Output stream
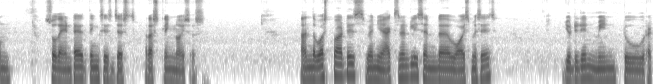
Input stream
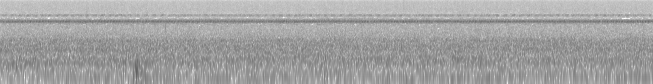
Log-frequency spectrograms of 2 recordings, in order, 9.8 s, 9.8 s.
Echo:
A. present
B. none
B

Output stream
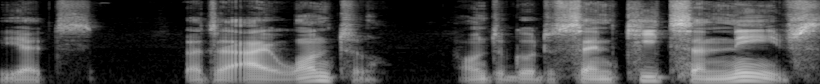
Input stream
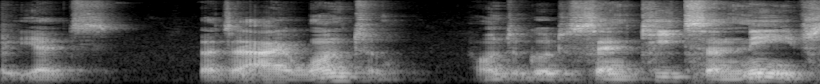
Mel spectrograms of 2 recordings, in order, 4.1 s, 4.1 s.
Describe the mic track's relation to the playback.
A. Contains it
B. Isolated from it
A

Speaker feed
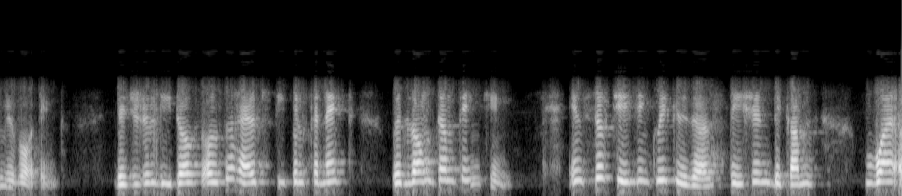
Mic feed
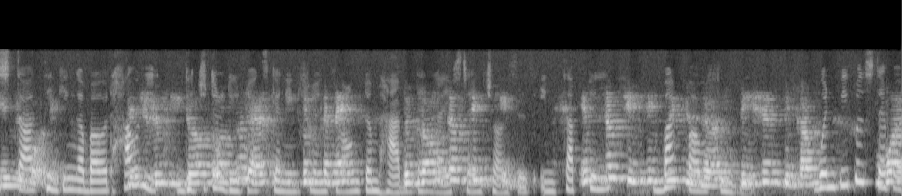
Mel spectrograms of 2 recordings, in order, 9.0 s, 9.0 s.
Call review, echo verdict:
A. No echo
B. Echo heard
B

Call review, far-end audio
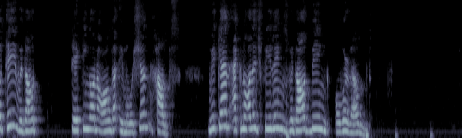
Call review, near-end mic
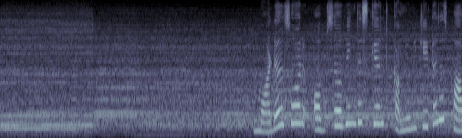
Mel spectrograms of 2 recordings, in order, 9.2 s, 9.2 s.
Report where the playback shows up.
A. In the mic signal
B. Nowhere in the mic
B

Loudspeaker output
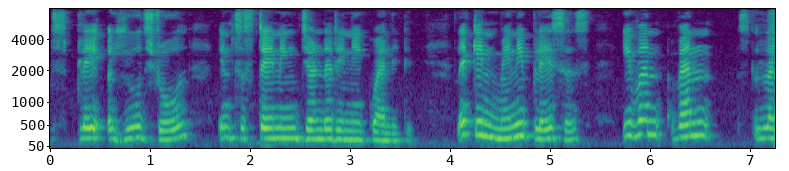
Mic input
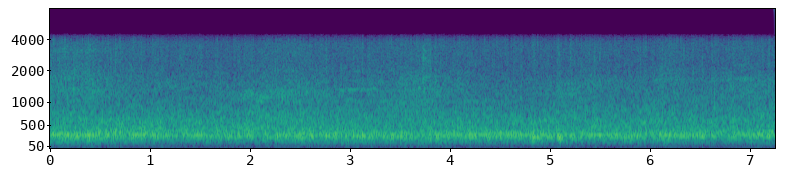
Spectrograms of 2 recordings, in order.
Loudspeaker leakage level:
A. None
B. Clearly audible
A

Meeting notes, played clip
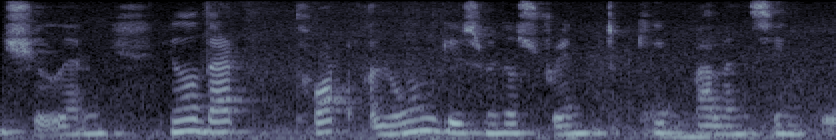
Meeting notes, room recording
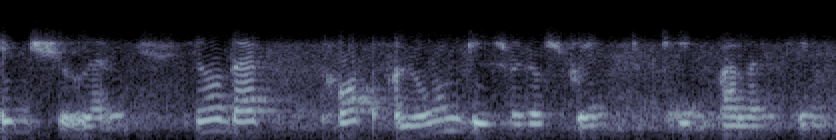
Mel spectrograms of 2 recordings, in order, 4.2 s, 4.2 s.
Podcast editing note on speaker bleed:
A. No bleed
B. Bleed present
B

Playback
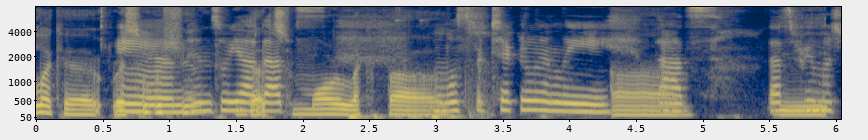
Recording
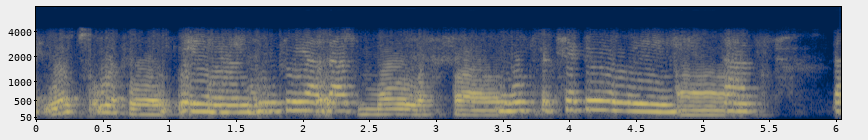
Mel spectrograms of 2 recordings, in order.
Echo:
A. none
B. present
B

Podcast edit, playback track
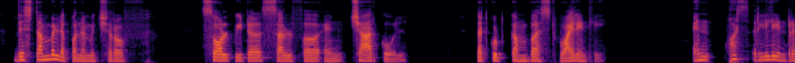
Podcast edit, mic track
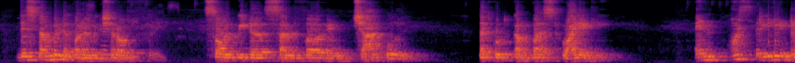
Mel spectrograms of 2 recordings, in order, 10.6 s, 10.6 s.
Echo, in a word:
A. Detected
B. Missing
A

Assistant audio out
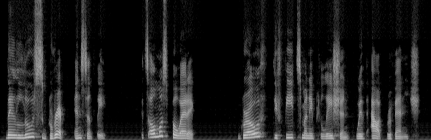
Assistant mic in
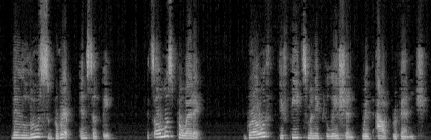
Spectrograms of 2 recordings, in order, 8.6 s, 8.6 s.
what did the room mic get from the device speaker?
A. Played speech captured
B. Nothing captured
A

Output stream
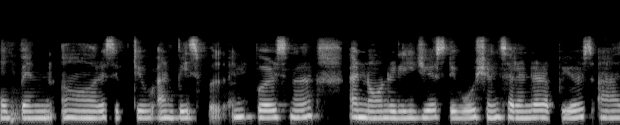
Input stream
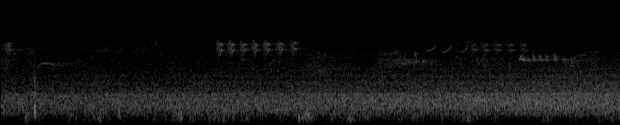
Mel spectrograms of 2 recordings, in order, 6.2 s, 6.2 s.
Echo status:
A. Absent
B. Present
A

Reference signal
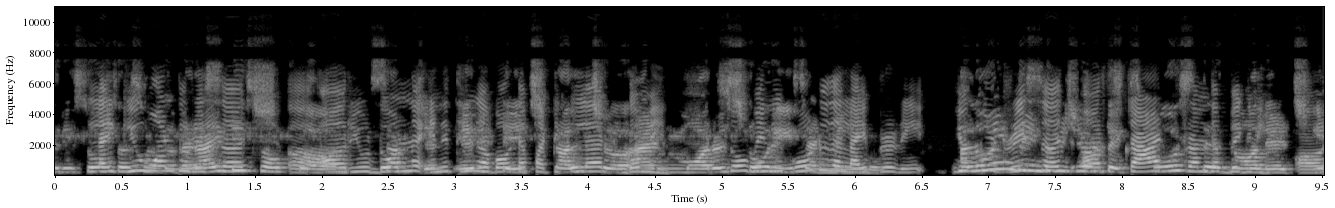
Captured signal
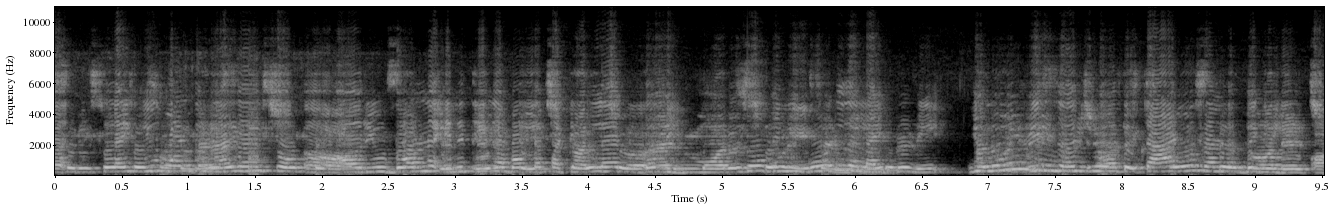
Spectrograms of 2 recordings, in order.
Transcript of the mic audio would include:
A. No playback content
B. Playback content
B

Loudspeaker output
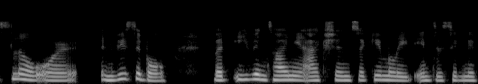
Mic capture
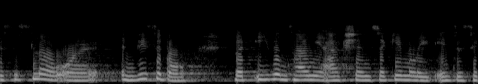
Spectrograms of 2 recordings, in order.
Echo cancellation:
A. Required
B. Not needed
A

